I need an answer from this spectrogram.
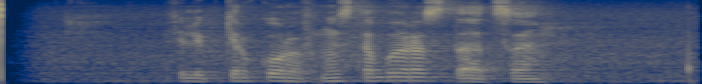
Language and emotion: Russian, neutral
